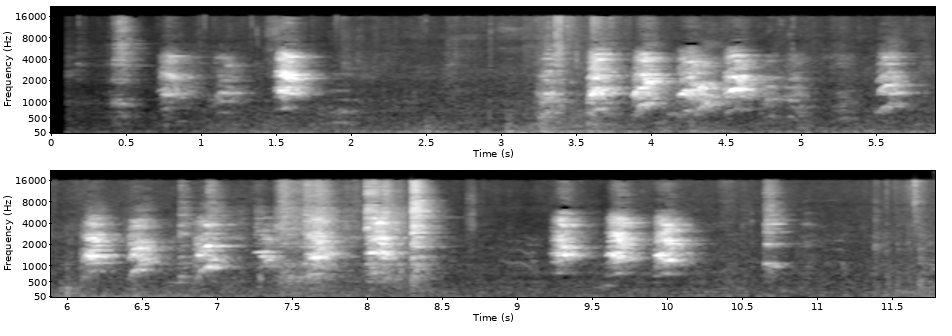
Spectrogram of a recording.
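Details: West Highland White Terrier, a puppy offered by a breeder in Japan, giving quick high yapping barks in irregular bursts, about three a second, with short pauses between runs.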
